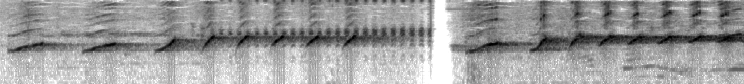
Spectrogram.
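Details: Sirtu song in full wild variation, used to provoke wild birds into approaching: a series of short, bright, upward-slurred chirps repeated about every quarter second, a brief break, then a faster, denser run of rising chirps.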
